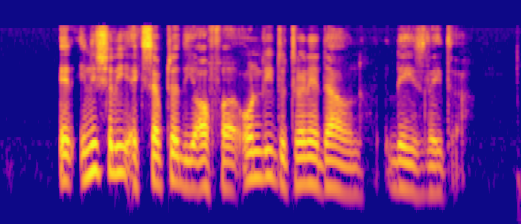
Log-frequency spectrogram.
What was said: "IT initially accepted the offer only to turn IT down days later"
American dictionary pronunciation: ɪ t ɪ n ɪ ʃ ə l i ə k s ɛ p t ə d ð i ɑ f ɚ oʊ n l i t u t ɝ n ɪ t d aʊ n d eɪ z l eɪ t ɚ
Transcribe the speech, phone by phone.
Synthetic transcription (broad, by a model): ɪ t ɪ n ɪ ʃ ə l i ə k s ɛ p t ə d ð i ɑ f ɚ oʊ n l i t u t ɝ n ɪ t d aʊ n d eɪ z l eɪ t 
